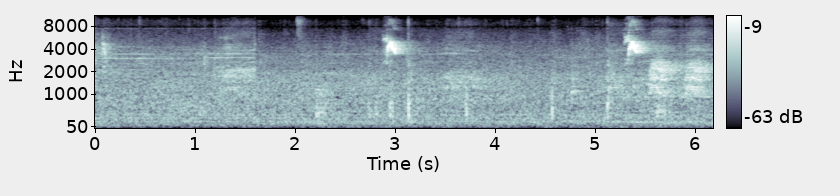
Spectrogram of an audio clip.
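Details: A playing house sparrow gives two short, bright chirps about two and a half seconds apart over a steady background hiss with soft rustling.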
